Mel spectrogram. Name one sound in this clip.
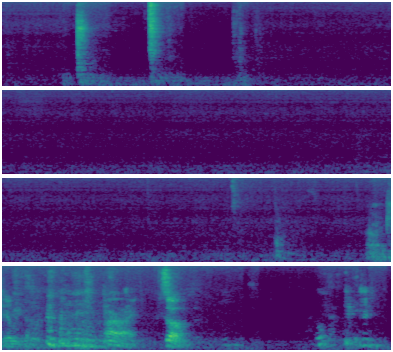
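A man speaks through a microphone, pausing between phrases.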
